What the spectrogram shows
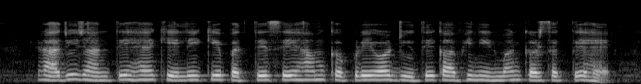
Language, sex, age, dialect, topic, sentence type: Hindi, female, 31-35, Marwari Dhudhari, agriculture, statement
